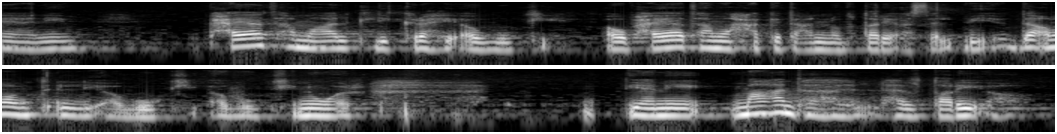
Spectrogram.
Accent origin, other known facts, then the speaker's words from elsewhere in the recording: Iraq; also born or lived in Syria / Turkey; now in United States; سو نحن طلعنا من العراق لسوريا كلجوء بعد كل هالأوضاع اللي صارت، وبعدين صارت الحرب بالعراق، طلعنا على سوريا كلجوء، عشنا في سوريا فترة، كمان طلعنا بعدها على تركيا كلجوء بعد ما صارت أحداث سوريا، عشنا بتركيا فترة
